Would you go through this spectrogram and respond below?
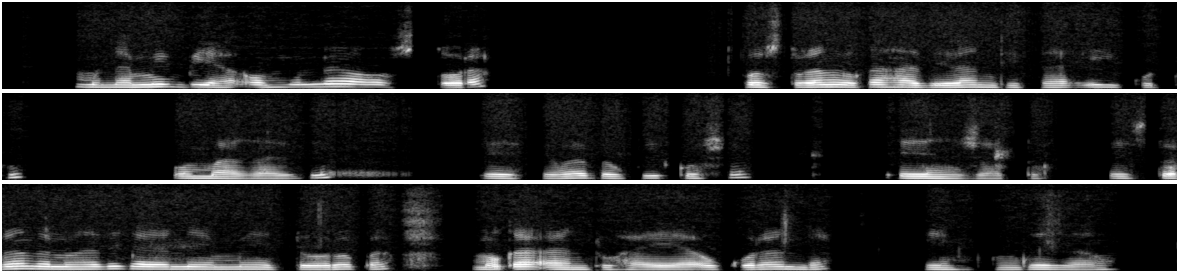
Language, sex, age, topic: Oshiwambo, male, 25-35, finance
